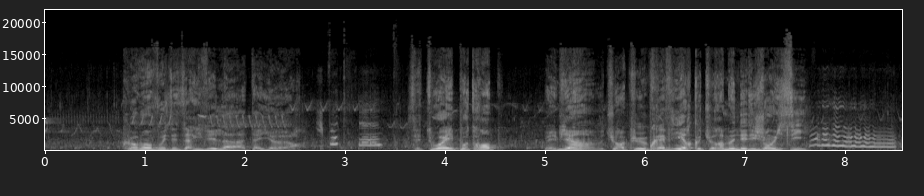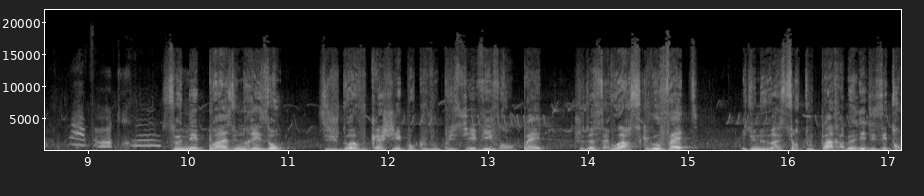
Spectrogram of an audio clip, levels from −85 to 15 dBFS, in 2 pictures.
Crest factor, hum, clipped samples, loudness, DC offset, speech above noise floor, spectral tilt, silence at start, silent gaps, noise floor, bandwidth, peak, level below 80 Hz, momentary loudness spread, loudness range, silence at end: 20 dB; none; under 0.1%; -22 LUFS; under 0.1%; 27 dB; -4.5 dB/octave; 0.75 s; none; -48 dBFS; 18 kHz; -2 dBFS; -60 dBFS; 14 LU; 5 LU; 0 s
